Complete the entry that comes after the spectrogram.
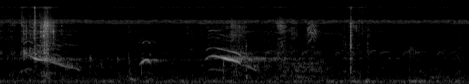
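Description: A bird gives three short calls that slide down in pitch, the loudest about two seconds in, over a few sharp clicks and rustles of a fishing rod and line as a small fish is swung out of the water.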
